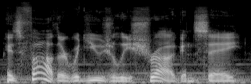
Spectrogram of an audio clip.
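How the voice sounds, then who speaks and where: A man's voice: low voice, wildly swooping pitch, moderate pace, soft background music. A man with a Canadian accent hosts and narrates a children's bedtime story in an informal, conversational way, with wry, dry playfulness.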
